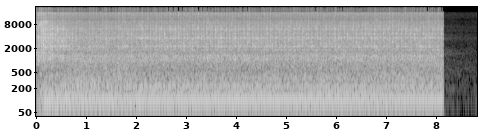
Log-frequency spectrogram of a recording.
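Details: Toyota truck after stolen catalytic converter, temporary ill-fitting exhaust with muffler only, not yet welded: engine catches and settles into a steady, even idle with soft low exhaust note, no rasp or leak ticking; quiet and healthy.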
